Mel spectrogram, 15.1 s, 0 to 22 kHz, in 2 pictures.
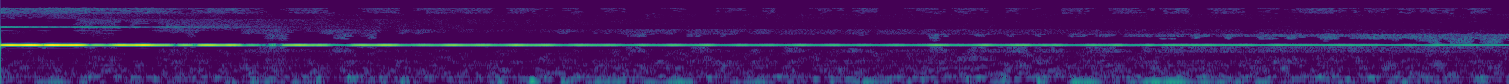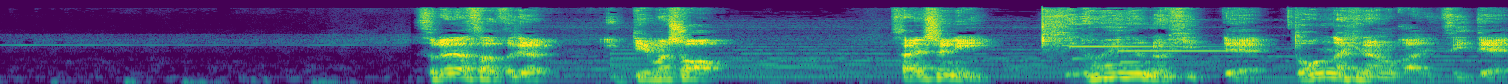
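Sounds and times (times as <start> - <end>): tingsha cymbals ringing: 9.7 - 15.0.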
